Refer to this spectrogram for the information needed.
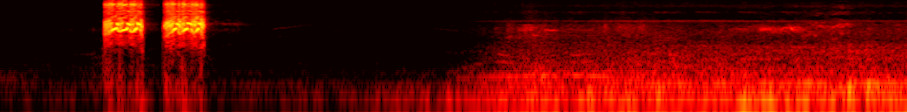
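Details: Yellow-sided conure parrot giving a quick pair of loud, harsh screeches, then silence followed by a low rumbling background noise.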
